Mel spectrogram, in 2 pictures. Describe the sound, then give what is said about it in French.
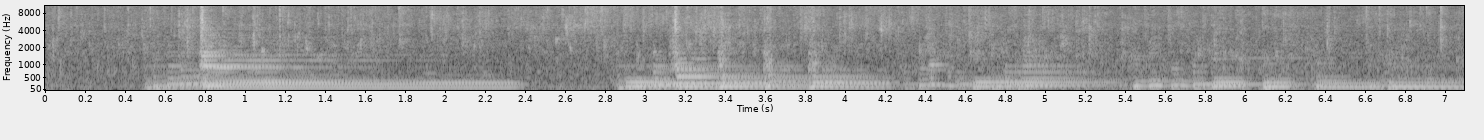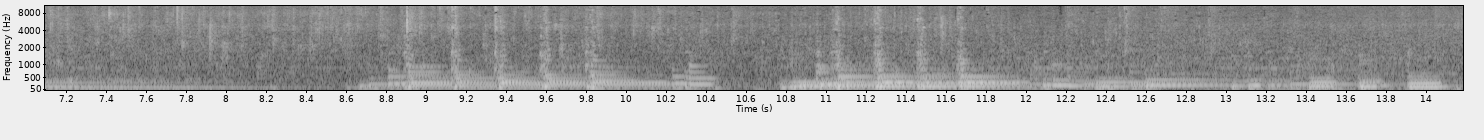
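Steady rain from a small thunderstorm in Mamoudzou, Mayotte, pattering and splashing on a hard surface, with dense drips and a few louder bursts, along with sustained tonal resonances; no voices. “La pluie, un petit orage, un tout petit orage sur Mayotte en ce moment, Mamoudzou pour être précis, parce qu'il n'est pas dit que ça tombe sur les autres parties de l'île, mais cette pluie-là, cette eau-là, bénéfique.”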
